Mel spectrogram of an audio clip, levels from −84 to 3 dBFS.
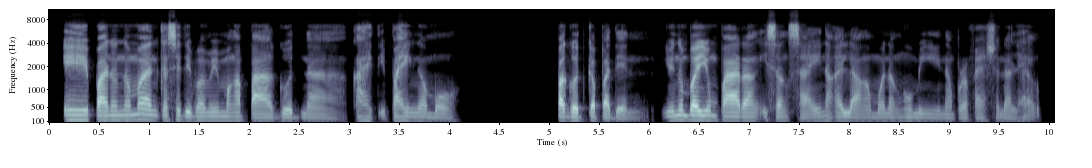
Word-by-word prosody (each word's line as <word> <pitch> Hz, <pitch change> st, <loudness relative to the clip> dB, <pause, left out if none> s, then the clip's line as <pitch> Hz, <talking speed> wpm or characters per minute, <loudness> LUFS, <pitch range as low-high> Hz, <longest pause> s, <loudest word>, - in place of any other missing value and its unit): Eh, 140 Hz, 0 st, +5 dB
pa'no 130 Hz, 0 st, +4 dB
naman, 140 Hz, 0 st, +2 dB
kasi 125 Hz, +2 st, +4 dB
'di 120 Hz, -, 0 dB
ba 120 Hz, 0 st, -3 dB
may 120 Hz, -, -3 dB
mga 120 Hz, -1 st, -4 dB
pagod 105 Hz, 0 st, 0 dB
na 95 Hz, -3 st, -7 dB
kahit 115 Hz, +1 st, -4 dB
ipahinga 115 Hz, 0 st, -2 dB
mo, 105 Hz, +1 st, -8 dB, 0.9 s
pagod -, -, +5 dB
ka -, -, +2 dB
pa -, -, 0 dB
din. 90 Hz, +1 st, -7 dB
'Yun 125 Hz, +2 st, -5 dB
na -, -, -2 dB
ba 135 Hz, 0 st, +8 dB
'yung 135 Hz, 0 st, +3 dB
parang 120 Hz, -1 st, +5 dB
isang 115 Hz, -1 st, +2 dB
sign 105 Hz, +3 st, -1 dB
na 120 Hz, -, -7 dB
kailangan 110 Hz, -1 st, -4 dB
mo 110 Hz, -, -6 dB
nang 105 Hz, -1 st, -8 dB
humingi 105 Hz, -2 st, -9 dB
ng 100 Hz, 0 st, -10 dB
professional 95 Hz, -1 st, -7 dB
help? -, -, -11 dB
115 Hz, 190 wpm, -23 LUFS, 105-120 Hz, 0.9 s, ba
